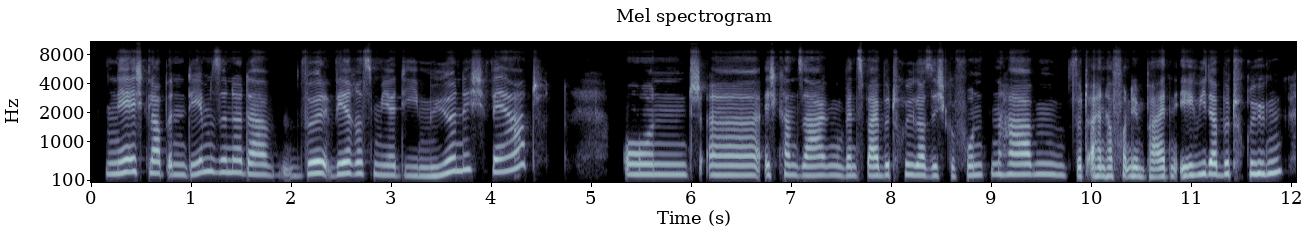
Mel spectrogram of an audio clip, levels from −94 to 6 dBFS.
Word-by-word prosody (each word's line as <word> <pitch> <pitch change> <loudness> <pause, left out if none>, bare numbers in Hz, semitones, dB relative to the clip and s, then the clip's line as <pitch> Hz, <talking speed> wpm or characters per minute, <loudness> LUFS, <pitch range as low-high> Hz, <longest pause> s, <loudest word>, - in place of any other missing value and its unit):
Ne, 260 +4 +3
ich 300 - 0
glaube 265 -2 0
in 230 0 -4
dem 275 +7 -1
Sinne, 285 -1 -2
da 235 -2 +1
wür 245 +4 +2
wäre 260 +1 +4
es 255 - -5
mir 225 -2 -4
die 210 -1 -10
Mühe 205 +9 0
nicht 345 +2 -3
wert. 360 +11 -1 0.8
Und, 235 -1 0
äh, 225 -1 0
ich 225 - -1
kann 230 -2 -2
sagen: 215 0 -1
„Wenn 215 0 -2
2 210 0 +2
Betrüger 225 0 0
sich 210 +1 -3
gefunden 230 +4 -5
haben, 240 -1 0
wird 200 +1 -1
einer 200 0 +3
von 200 0 -2
den 200 -1 +2
beiden 190 +2 +1
eh 215 +3 +3
wieder 250 0 +5
betrügen. 255 +3 +1
235 Hz, 170 wpm, -26 LUFS, 215-255 Hz, 0.8 s, wieder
